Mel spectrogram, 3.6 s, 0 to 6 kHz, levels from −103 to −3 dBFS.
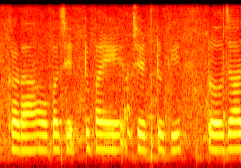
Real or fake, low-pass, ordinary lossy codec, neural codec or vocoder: real; 5.4 kHz; none; none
